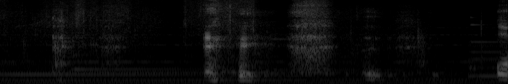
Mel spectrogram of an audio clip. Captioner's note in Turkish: Gülme sesi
